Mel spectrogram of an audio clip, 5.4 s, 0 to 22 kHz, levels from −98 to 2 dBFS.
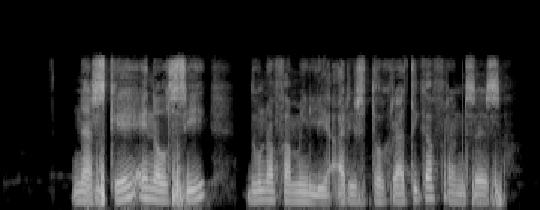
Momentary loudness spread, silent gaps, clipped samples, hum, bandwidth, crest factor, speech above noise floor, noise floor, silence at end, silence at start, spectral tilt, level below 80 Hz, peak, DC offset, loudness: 10 LU; none; under 0.1%; none; 8.4 kHz; 22 dB; 44 dB; -77 dBFS; 0.35 s; 0.75 s; -3.5 dB/octave; -70 dBFS; -10 dBFS; under 0.1%; -32 LUFS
